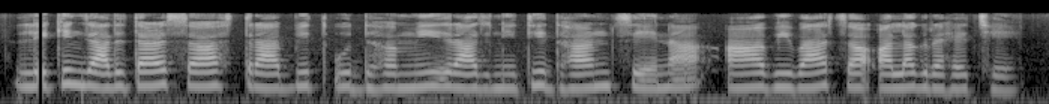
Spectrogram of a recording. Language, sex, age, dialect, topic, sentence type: Maithili, female, 18-24, Eastern / Thethi, banking, statement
